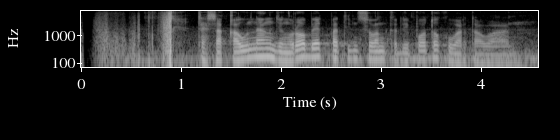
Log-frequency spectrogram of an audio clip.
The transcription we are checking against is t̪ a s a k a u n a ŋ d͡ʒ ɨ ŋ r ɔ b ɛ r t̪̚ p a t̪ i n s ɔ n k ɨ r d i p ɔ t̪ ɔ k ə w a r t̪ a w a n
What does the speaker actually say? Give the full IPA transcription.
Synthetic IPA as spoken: t̪ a s a k a u n a ŋ d͡ʒ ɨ ŋ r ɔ b ɛ r t̪̚ p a t̪ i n s ɔ n k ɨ r d i p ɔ t̪ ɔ k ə w a r t̪ a w a n

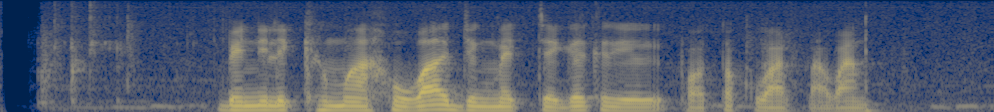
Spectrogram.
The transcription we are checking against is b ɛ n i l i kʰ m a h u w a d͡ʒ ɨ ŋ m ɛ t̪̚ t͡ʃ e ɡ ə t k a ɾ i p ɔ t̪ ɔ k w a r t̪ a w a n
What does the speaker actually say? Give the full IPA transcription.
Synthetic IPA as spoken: b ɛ n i l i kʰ m a h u w a d͡ʒ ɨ ŋ m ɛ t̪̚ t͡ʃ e ɡ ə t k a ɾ i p ɔ t̪ ɔ k w a r t̪ a w a n

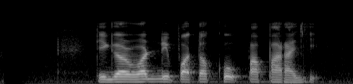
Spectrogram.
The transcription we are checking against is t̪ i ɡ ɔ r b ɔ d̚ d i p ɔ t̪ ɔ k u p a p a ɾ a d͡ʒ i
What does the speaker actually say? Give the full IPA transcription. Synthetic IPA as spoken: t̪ i ɡ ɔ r w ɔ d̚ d i p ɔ t̪ ɔ k u p a p a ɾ a d͡ʒ i

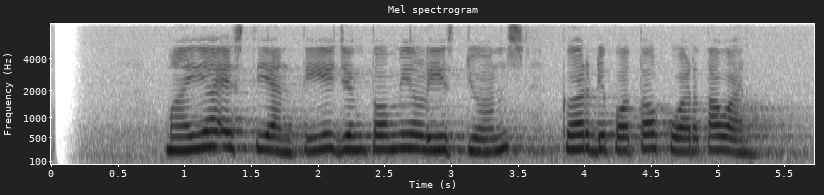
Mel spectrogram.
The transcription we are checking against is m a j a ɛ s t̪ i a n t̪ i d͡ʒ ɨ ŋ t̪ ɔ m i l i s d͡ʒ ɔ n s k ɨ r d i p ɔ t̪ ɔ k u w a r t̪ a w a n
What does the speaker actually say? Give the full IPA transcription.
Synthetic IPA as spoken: m a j a ɛ s t̪ i a n t̪ i d͡ʒ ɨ ŋ t̪ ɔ m i l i s d͡ʒ ɔ n s k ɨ r d i p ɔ t̪ ɔ k u w a r t̪ a w a n

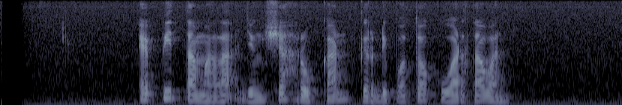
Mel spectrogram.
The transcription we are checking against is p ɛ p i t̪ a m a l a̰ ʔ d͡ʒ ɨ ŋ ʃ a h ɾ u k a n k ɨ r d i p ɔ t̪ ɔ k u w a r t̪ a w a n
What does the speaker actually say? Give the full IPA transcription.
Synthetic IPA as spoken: ʔ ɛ p i t̪ a m a l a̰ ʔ d͡ʒ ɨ ŋ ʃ a h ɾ u k a n k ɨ r d i p ɔ t̪ ɔ k u w a r t̪ a w a n

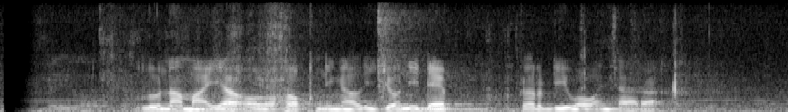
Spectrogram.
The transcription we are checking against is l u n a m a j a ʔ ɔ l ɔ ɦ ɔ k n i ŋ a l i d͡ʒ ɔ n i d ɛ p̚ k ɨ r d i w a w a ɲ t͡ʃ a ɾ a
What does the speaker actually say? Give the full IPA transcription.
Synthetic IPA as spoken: l u n a m a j a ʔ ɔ l ɔ ɦ ɔ k n i ŋ a l i d͡ʒ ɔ n i d ɛ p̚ k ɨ r d i w a w a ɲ t͡ʃ a ɾ a

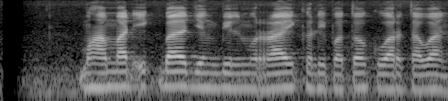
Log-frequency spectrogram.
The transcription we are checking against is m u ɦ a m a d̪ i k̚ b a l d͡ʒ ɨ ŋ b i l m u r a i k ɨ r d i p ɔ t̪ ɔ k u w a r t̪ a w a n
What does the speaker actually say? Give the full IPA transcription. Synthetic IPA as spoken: m u ɦ a m a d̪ i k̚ b a l d͡ʒ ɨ ŋ b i l m u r a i k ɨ r d i p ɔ t̪ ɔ k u w a r t̪ a w a n

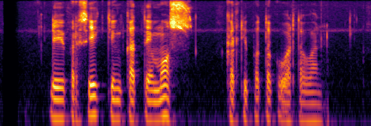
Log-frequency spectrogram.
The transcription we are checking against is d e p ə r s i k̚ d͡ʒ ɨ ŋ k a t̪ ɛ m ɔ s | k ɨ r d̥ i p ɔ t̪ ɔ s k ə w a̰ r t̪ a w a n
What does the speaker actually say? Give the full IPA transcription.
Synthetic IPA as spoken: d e p ə r s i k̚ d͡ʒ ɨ ŋ k a t̪ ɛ m ɔ s | k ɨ r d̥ i p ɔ t̪ ɔ k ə w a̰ r t̪ a w a n

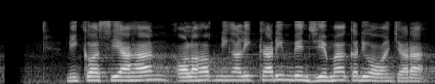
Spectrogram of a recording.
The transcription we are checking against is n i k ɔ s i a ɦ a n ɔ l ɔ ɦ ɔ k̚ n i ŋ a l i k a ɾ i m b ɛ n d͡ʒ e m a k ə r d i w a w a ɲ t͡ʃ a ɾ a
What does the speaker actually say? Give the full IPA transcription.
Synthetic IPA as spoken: n i k ɔ s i a ɦ a n ɔ l ɔ ɦ ɔ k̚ n i ŋ a l i k a ɾ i m b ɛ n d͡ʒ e m a k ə r d i w a w a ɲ t͡ʃ a ɾ a

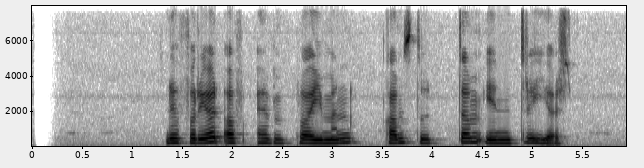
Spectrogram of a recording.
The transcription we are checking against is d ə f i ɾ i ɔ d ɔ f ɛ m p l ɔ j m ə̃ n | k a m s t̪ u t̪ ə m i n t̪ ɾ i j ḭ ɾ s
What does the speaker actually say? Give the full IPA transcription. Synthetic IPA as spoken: d ə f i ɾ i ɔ d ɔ f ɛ m p l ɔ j m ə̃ n | k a m s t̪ u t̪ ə m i n t̪ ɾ i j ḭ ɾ s

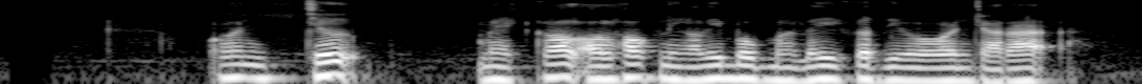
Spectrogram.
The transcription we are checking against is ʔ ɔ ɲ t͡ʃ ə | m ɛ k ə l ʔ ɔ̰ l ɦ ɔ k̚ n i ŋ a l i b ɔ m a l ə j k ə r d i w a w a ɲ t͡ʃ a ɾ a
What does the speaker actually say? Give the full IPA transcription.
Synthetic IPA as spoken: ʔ ɔ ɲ t͡ʃ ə | m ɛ k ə l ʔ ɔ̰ l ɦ ɔ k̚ n i ŋ a l i b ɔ m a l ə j k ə r d i w a w a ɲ t͡ʃ a ɾ a

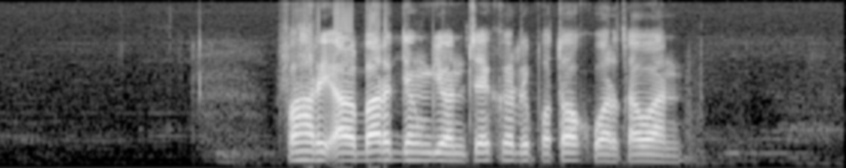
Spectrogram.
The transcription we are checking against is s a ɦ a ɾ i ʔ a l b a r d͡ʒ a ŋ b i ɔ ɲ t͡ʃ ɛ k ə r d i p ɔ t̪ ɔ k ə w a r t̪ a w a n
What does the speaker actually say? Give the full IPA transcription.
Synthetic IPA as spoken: f a ɦ a ɾ i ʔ a l b a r d͡ʒ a ŋ b i ɔ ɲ t͡ʃ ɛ k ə r d i p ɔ t̪ ɔ k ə w a r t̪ a w a n

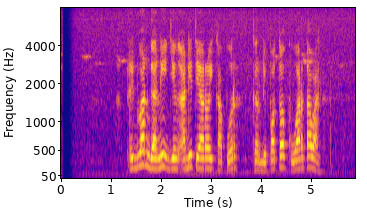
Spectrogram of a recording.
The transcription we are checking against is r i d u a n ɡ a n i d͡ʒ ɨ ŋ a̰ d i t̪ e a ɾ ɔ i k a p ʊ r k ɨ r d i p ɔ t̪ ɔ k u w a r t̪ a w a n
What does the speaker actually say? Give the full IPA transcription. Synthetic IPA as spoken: r i d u a n ɡ a n i d͡ʒ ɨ ŋ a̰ d i t̪ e a ɾ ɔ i k a p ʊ r k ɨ r d i p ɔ t̪ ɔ k u w a r t̪ a w a n

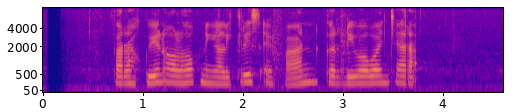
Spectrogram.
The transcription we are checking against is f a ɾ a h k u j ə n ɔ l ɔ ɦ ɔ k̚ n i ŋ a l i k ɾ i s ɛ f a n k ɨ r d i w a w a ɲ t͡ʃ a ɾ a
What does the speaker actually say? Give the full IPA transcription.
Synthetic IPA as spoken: f a ɾ a h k u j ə n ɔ l ɔ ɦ ɔ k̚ n i ŋ a l i k ɾ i s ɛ f a n k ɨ r d i w a w a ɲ t͡ʃ a ɾ a

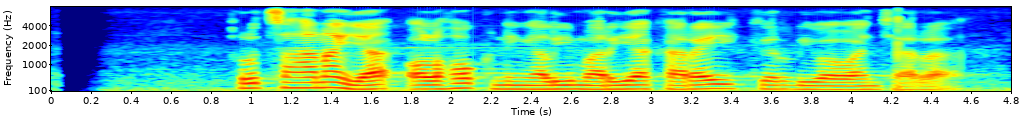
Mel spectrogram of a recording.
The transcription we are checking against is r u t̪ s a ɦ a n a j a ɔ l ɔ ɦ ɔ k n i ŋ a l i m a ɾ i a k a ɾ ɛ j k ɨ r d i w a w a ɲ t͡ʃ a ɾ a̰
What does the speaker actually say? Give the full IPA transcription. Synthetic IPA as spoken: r u t̪ s a ɦ a n a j a ɔ l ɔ ɦ ɔ k n i ŋ a l i m a ɾ i a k a ɾ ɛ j k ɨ r d i w a w a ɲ t͡ʃ a ɾ a̰

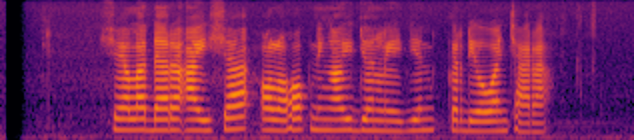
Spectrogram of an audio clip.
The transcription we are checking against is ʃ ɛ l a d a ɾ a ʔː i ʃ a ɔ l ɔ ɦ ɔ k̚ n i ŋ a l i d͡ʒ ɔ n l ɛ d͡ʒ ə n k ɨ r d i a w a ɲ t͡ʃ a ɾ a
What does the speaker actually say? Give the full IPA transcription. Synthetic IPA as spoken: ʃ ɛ l a d a ɾ a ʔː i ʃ a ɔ l ɔ ɦ ɔ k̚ n i ŋ a l i d͡ʒ ɔ n l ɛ d͡ʒ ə n k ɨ r d i a w a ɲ t͡ʃ a ɾ a

